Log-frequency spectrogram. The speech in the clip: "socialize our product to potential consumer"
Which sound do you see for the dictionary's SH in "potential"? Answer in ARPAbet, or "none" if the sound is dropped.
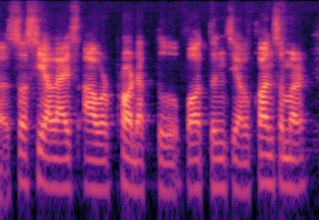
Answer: S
